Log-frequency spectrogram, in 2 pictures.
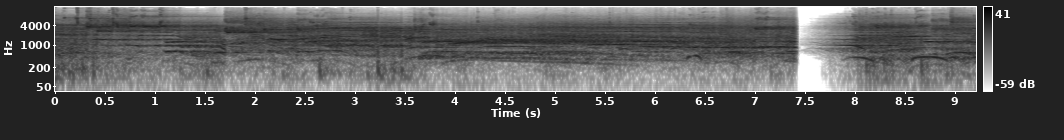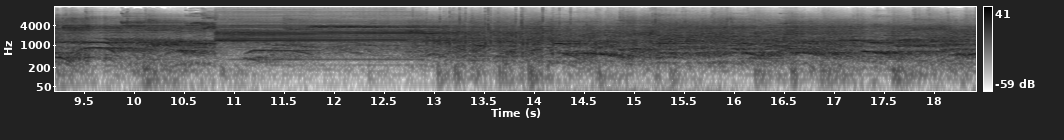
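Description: Live indoor basketball game sound: a basketball dribbled on a hardwood gym floor, sneakers squeaking, and players and spectators shouting in the echoing gym. The sound drops out briefly about seven and a half seconds in.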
